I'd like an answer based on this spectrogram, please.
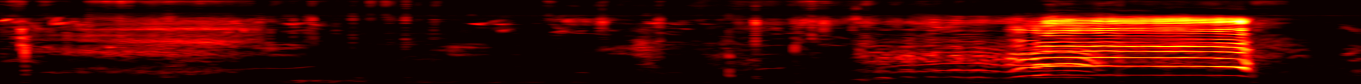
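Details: Goat calling: softer, hoarse bleating sounds early on, then one loud sustained nasal bleat lasting about a second near the end.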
